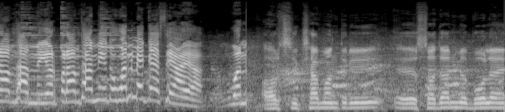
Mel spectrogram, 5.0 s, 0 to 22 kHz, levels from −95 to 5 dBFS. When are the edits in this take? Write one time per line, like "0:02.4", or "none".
0:02.5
